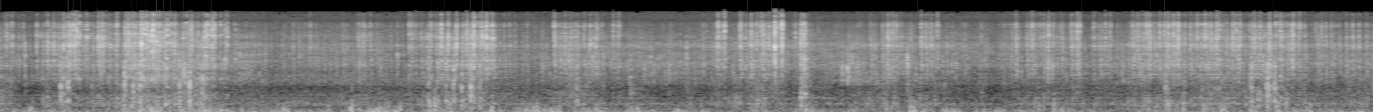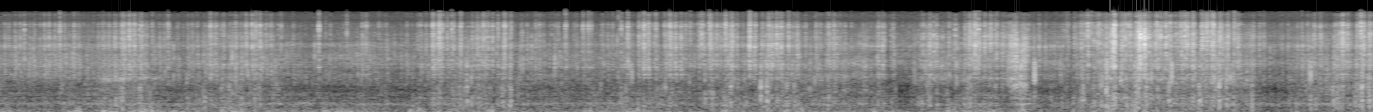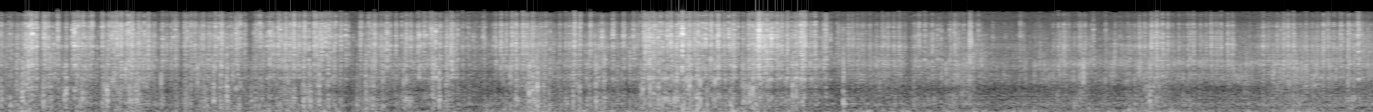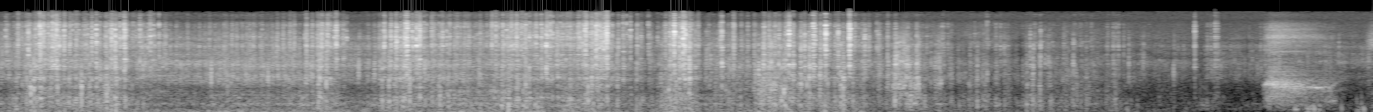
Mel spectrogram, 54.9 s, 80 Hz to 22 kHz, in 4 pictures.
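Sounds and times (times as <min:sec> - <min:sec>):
wind on microphone: 0:00.0 - 0:25.3, 0:53.8 - 0:54.9
bike rattles and knocks: 0:00.0 - 0:54.1
tyres rumbling on gravel: 0:00.0 - 0:54.9.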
